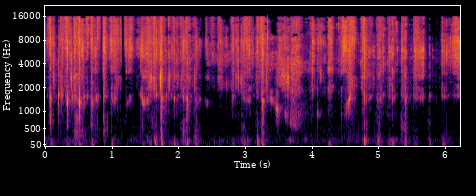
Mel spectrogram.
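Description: A large, bright green, hollow, hand-sized plastic toy nut threaded on a ribbed plastic bolt is turned, rubbed and tapped with fingertips in black latex gloves. It produces a rapid stream of crisp, bright plastic clicks and scratchy rubbing. The sound is mostly high-pitched, and each tap dies away almost instantly.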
